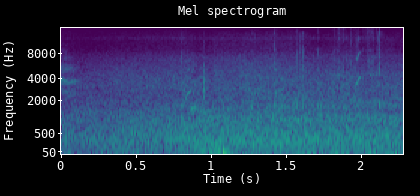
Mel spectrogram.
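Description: Surf breaking and washing up the beach, a steady noise that slowly swells, with wind rumbling on the microphone.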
